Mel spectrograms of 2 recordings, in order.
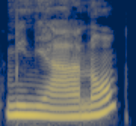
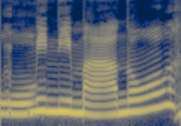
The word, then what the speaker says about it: Mignano: Mignano. – Genau, richtig ausgesprochen. Da gibt es nämlich viele Alternative, Minimano.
